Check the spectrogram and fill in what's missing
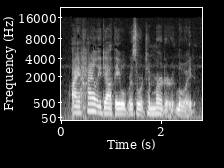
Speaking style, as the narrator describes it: Zane says flatly

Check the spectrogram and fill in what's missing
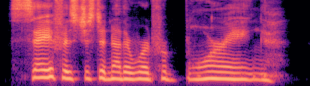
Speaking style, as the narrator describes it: Jensen moaned

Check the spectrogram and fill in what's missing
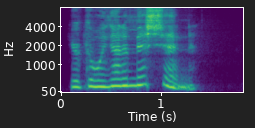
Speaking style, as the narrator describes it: Jensen exclaimed

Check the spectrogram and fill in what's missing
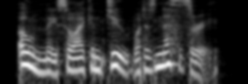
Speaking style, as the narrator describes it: he snarled

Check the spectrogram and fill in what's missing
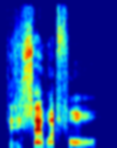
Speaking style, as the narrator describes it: Hermione panted as she hurried to keep up

